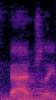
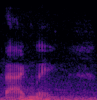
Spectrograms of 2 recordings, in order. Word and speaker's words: Badgley: It is Badgley, not Bagley. Badgley.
